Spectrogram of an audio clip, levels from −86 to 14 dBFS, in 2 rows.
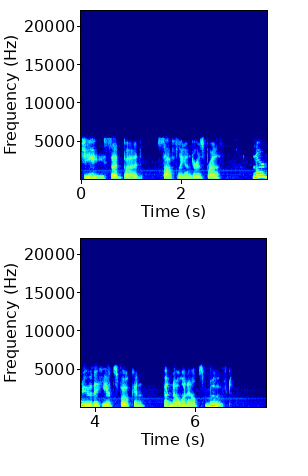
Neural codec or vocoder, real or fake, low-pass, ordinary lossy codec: none; real; 5.4 kHz; Opus, 32 kbps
